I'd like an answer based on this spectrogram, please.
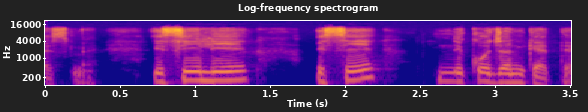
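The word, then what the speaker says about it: pnictogen: एक और नाम है इसका, इसको कहते हैं निकोजन। पी इसमें साइलेंट रहता है, निकोजन्स।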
